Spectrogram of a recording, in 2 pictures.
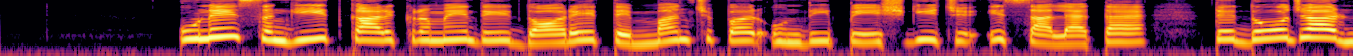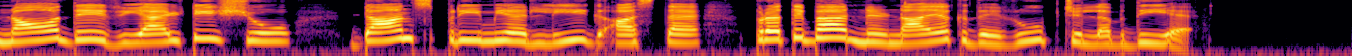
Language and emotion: Dogri, neutral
